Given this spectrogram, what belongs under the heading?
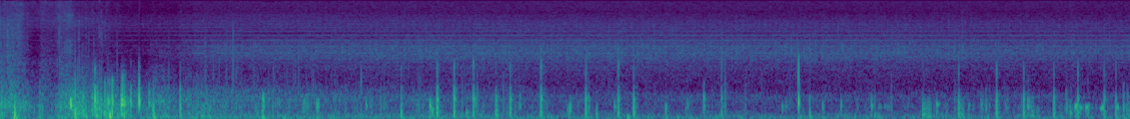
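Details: Irregular bubbling gurgles and low rumbling clicks from the belly: stomach growling (borborygmi).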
